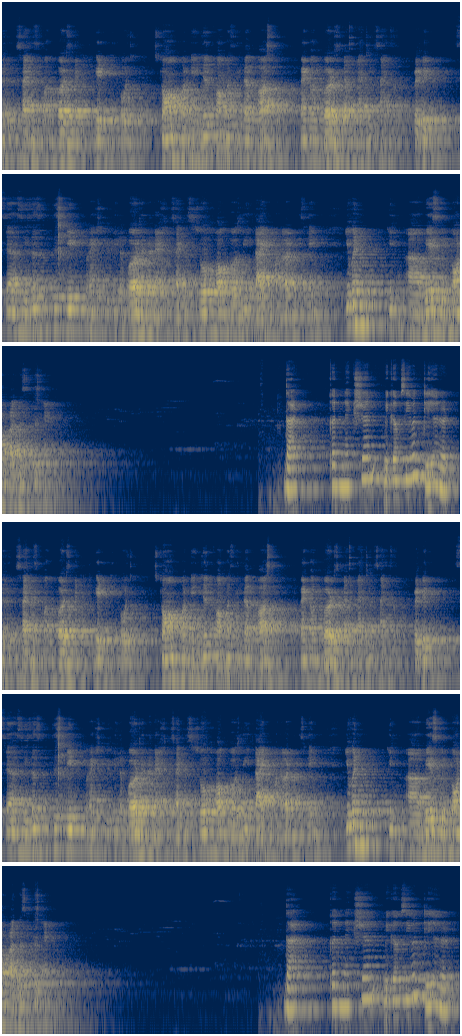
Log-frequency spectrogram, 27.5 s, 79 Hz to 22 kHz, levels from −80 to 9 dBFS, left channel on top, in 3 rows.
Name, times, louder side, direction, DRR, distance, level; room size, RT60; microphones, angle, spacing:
voice 1, 0.0-1.6 1.9-2.5 3.2-5.4 6.0-7.7 8.3-8.5 9.2-9.9 10.2-14.9 15.2-15.5 16.0-16.4 16.9-19.2, equal, 15° right, -2 dB, 1.8 m, -20 dB
voice 2, 24.0-24.3 24.9-27.2, left 2 dB, 40° left, 7 dB, 0.4 m, -20 dB
11.5 x 8.3 x 5.0 m, 2.4 s
head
